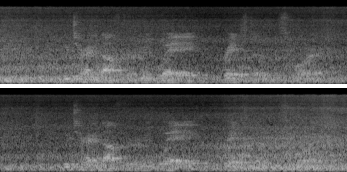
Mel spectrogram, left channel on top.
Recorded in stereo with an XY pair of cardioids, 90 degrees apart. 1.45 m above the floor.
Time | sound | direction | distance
0.6 | a man speaking | 60° left | 1.8 m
